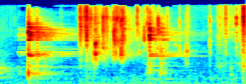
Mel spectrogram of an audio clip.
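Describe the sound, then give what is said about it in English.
An onion is sliced and an egg broken while cooking in a kitchen. A few crisp cutting and cracking clicks with faint clinks, quiet and with no voices. “A ring on a stove lights, a bottle uncorked and the wine poured. An onion is sliced and an egg broken.”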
